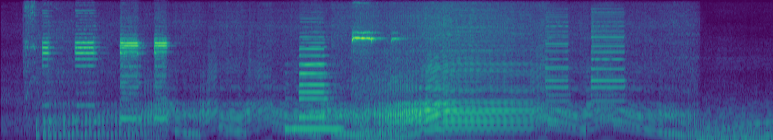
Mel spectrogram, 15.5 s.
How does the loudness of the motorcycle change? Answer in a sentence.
The loudness of the motorcycle goes up, then down.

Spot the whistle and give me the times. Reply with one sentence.
The whistle can be heard from 7.0 to 8.0 s.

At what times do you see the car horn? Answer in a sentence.
You can hear the car horn from 0.8 to 3.4 s, from 5.7 to 6.9 s and from 10.8 to 12.5 s.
